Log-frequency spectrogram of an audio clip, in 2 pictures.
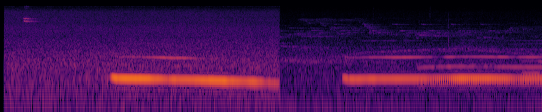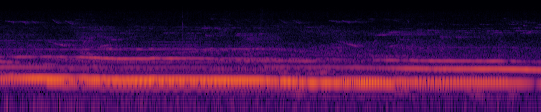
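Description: A lone wolf's long, sliding howl gives way to a pack chorus of overlapping, drawn-out tones.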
